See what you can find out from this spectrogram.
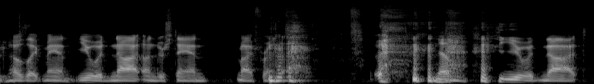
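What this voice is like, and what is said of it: Mild Southern American accent. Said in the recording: “I have a Southern accent, but it's not even close to a thick Southern accent ... you really sound Southern”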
